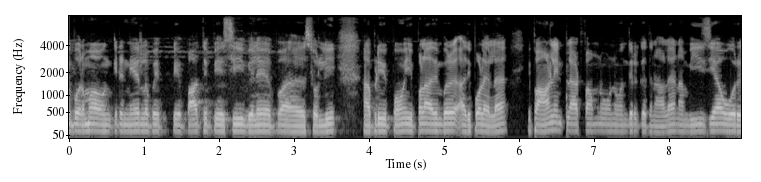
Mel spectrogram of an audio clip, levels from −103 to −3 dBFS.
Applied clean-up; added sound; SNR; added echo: none; none; none; none.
